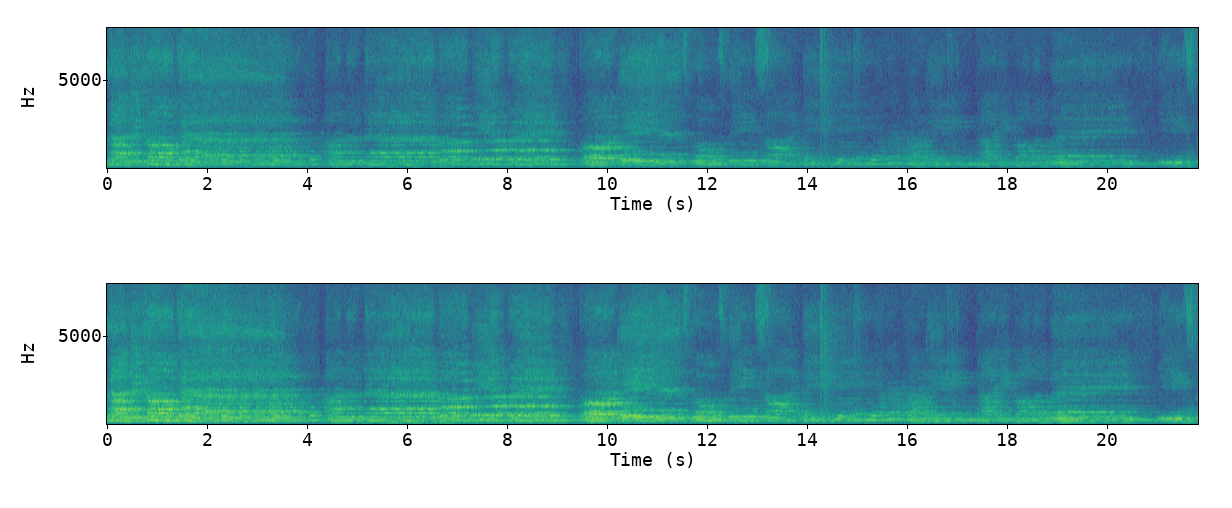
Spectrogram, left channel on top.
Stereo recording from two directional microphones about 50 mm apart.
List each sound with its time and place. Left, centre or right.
0.0 s choir: left
12.8 s music: left
19.0 s music: left
21.2 s music: left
